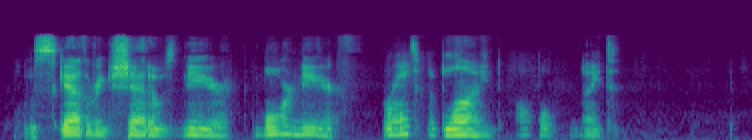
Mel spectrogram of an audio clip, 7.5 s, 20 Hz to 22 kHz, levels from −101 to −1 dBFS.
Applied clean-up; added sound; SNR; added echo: neural mask model DeepFilterNet 3.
